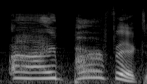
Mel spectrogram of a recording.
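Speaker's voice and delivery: very high, slow, strained I'm perfect; crazy angry. Acted. Furious comic dog answers his owner, hammed-up strained yell. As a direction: grit it out like you're about to explode. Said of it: "he looks crazy angry".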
